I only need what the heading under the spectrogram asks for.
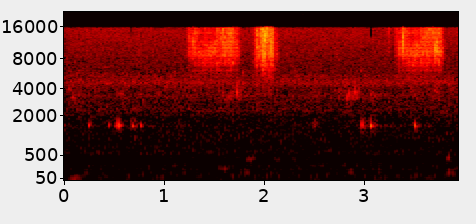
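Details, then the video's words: Carpathian dancing grasshopper, Chorthippus oschei, during rivalry and courtship at Val Cajupi, Albania, on 26 July 2023: three short, very high hissing stridulation bursts, each under a second, separated by quiet gaps, with faint soft ticks beneath. "Carpathian Dancing Grasshopper Chorthippus oschei, rivalry and courtship"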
